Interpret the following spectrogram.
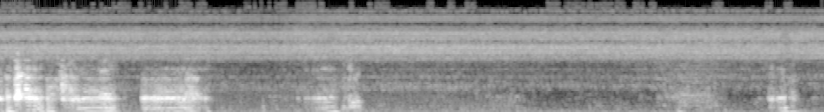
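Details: Pet dog vocalizing at a rattlesnake with short whiny, moaning bursts, clustered in the first three seconds, then sparse faint whimpers over a steady background hiss.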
